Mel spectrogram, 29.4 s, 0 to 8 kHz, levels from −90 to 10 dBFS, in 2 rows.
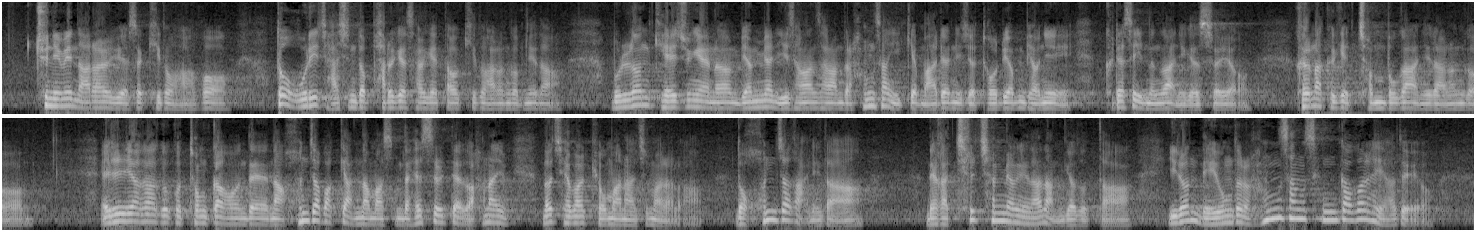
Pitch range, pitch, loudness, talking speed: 105-140 Hz, 115 Hz, -20 LUFS, 310 characters per minute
